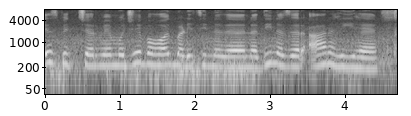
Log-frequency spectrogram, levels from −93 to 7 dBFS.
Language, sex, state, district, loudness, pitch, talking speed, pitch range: Hindi, female, Uttar Pradesh, Lucknow, -15 LUFS, 225 Hz, 165 wpm, 205-240 Hz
